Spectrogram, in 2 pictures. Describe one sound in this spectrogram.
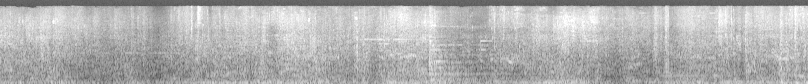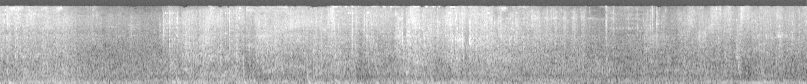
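Gunfire rattles in bursts.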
